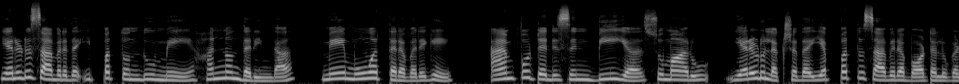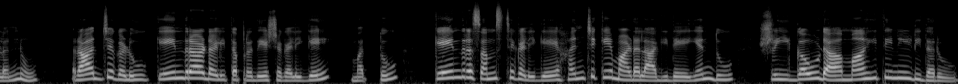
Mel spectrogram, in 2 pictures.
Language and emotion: Kannada, neutral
